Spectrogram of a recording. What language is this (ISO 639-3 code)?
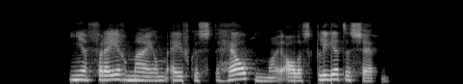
fry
